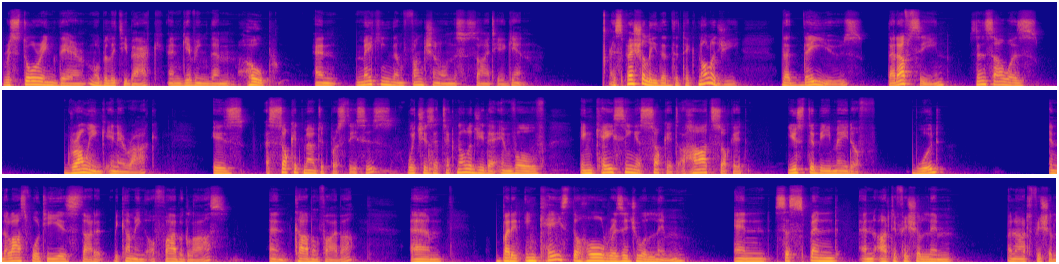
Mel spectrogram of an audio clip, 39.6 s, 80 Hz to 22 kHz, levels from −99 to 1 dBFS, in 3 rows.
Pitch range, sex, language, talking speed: 90-135 Hz, male, English, 125 wpm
